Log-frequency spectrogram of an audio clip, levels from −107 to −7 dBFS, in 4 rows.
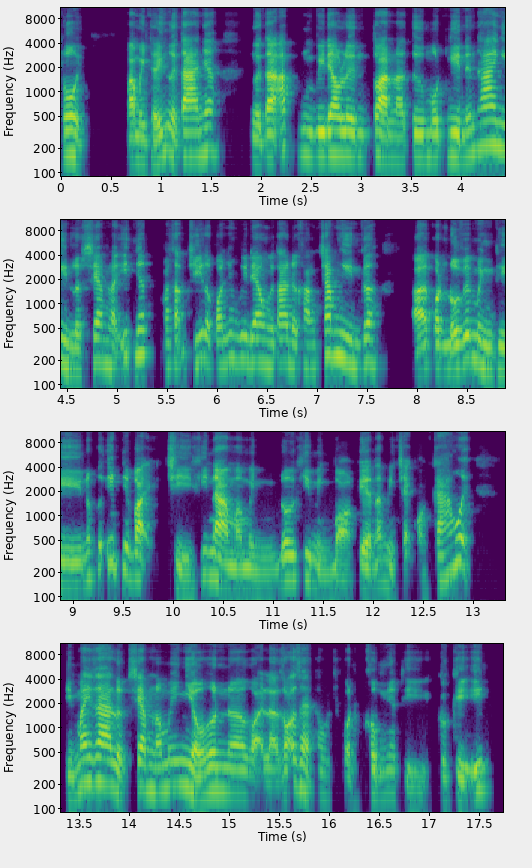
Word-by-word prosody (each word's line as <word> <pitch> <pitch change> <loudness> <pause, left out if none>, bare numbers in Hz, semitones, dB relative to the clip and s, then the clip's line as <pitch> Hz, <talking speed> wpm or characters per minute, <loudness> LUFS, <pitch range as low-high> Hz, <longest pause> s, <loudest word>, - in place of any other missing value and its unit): thôi. 170 0 +3 0.5
Và 135 - +6
mình 135 -1 -4
thấy - - +1
người - - -2
ta 155 0 +7
nhá, 190 +4 -2 0.4
người 135 - -3
ta 155 +3 +7
up 165 -2 -8
video 165 +1 +5
lên 155 -2 0
toàn 140 0 +8
là 140 -1 -1
từ 150 -1 -1
1.000-2.000 160 +6 0
lượt 140 0 -3
xem 190 +5 -1
là - - -2
ít 225 - -7
nhất, 240 0 -1 0.2
và 165 - -7
thậm - - 0
chí 210 -3 -4
là 195 - -3
có 175 -1 -2
những 200 +2 -9
video 190 -2 0
người 165 -1 -7
ta 185 0 +3
được 165 -3 -6
hàng 155 - -2
trăm 235 0 +3
nghìn 185 -7 -3
cơ. 190 0 +1 0.4
À, - - +5
còn 160 -1 +1
đối 160 - +2
với 205 - +2
mình 165 -7 -4
thì 135 -2 -2
nó 175 - -7
cứ - - -5
ít 260 -1 -2
như 210 - -2
vậy, - - +5
chỉ 100 -3 -5
khi 190 - -7
nào 170 -8 +7
mà 110 -1 -4
mình 105 -2 -10
đôi 160 +2 -1
khi 165 - -4
mình 100 -9 -12
bỏ - - -3
tiền - - +1
ra - - -2
mình - - -12
chạy - - -6
quảng - - -12
cáo 160 +6 -2
ấy, 275 - +2 0.4
thì 130 - -6
may 205 +6 +2
ra 210 -2 +6
lượt - - -1
xem 180 -3 +1
nó 160 - -1
mới 190 +3 -7
nhiều 180 -10 +2
hơn, 170 -1 0
ơ, 155 -1 +1
gọi 135 - -2
là, 105 -1 0
rõ - - +1
rệt 190 -2 -2
thôi, 140 -2 -14
chứ - - -36
còn - - -7
không 150 -2 -5
nhá 150 - -9
thì 95 -3 -15
cực 130 - -12
kỳ - - -2
ít. 310 +1 -4
165 Hz, 285 wpm, -25 LUFS, 150-190 Hz, 0.5 s, toàn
